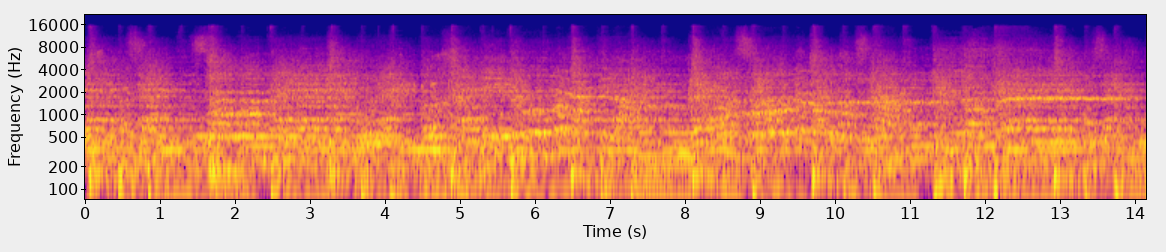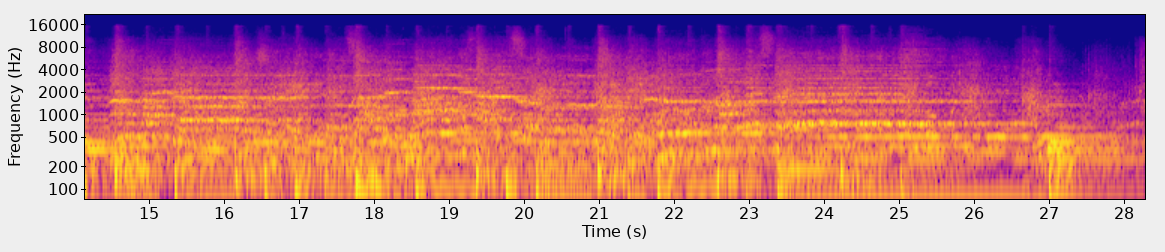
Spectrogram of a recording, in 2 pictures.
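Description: A mixed choir singing a song together with instrumental accompaniment and a steady beat.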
